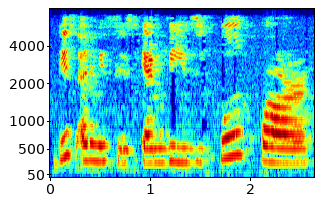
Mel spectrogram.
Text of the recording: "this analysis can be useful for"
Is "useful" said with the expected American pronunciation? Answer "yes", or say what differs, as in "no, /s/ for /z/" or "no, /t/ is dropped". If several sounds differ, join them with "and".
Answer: no, /s/ is dropped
